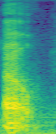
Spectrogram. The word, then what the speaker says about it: Jurado: It's called Cloudy Shoes by Damien Jurado, I think is how you say it. It's Jurado. Um, and so there's a couple of messages that I got with that energy.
